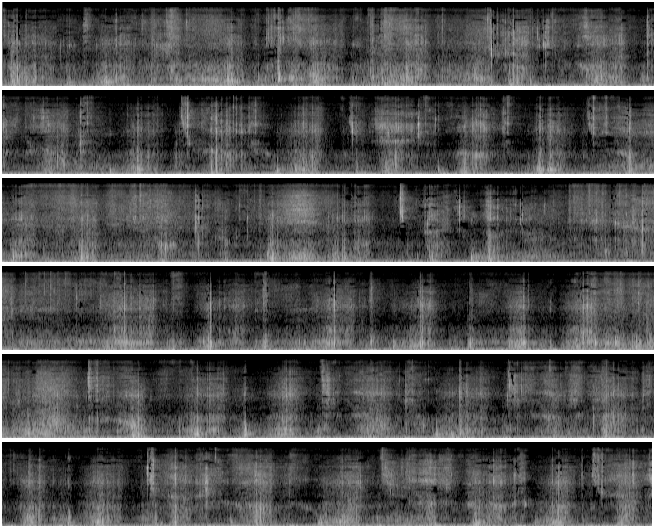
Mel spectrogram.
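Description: Close-up crunching and chewing of crushed ice coated in matcha powder, a dense run of crisp, irregular crackling bites, over a steady low hum.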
